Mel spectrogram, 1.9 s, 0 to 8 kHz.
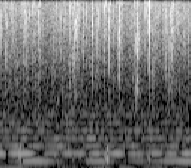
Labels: {"label": "biophony, midshipman", "recorder": "SoundTrap 500"}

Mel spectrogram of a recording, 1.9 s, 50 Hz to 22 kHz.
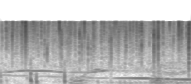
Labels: {"label": "biophony", "recorder": "SoundTrap 300"}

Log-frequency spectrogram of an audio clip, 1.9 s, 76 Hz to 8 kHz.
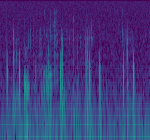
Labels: {"label": "biophony, knock croak", "recorder": "SoundTrap 300"}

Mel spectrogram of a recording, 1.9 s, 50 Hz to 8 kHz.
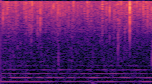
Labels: {"label": "biophony, midshipman", "recorder": "SoundTrap 500"}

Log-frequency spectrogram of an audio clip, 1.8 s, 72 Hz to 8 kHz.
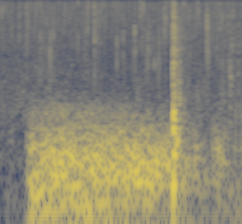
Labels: {"label": "biophony, growl", "recorder": "SoundTrap 500"}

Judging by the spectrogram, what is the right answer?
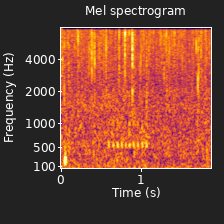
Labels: {"label": "biophony", "recorder": "SoundTrap 500"}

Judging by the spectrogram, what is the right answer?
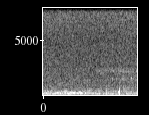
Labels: {"label": "anthrophony, boat engine", "recorder": "HydroMoth"}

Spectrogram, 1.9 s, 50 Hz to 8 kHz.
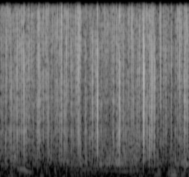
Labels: {"label": "biophony, cascading saw", "recorder": "SoundTrap 600 or HydroMoth"}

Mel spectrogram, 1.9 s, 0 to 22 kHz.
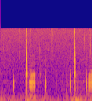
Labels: {"label": "biophony, knock croak", "recorder": "SoundTrap 300"}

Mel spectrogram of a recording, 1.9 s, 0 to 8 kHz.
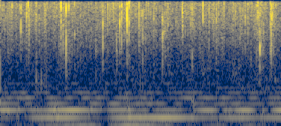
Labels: {"label": "biophony, midshipman", "recorder": "SoundTrap 500"}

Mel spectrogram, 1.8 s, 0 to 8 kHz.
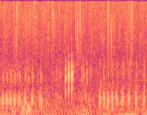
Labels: {"label": "biophony, damselfish", "recorder": "SoundTrap 500"}
{"label": "biophony", "recorder": "SoundTrap 500"}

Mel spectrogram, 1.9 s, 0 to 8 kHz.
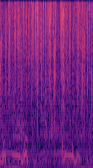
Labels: {"label": "biophony, cascading saw", "recorder": "SoundTrap 600 or HydroMoth"}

